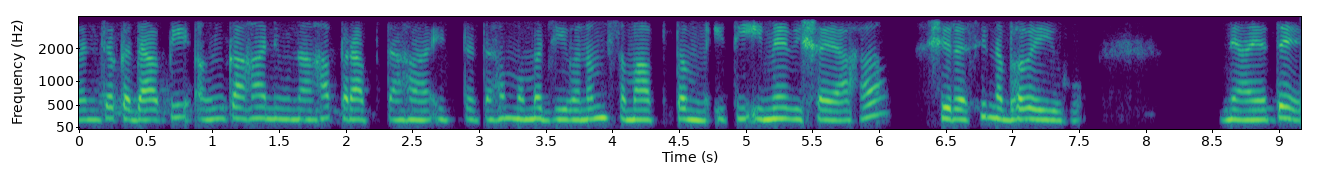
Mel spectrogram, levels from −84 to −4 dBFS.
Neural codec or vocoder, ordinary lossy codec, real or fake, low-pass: none; none; real; 3.6 kHz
